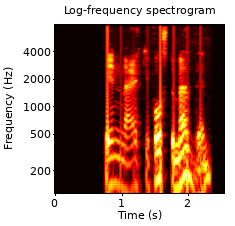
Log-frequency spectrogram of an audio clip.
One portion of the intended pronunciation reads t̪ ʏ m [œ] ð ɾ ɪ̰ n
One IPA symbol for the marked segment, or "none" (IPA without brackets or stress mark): ɛ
